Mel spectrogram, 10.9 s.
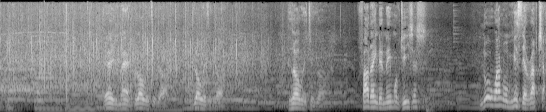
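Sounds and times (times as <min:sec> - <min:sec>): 
audience clapping: 0:00.0 - 0:07.1
speech: 0:02.1 - 0:04.6, 0:05.8 - 0:08.7, 0:09.6 - 0:10.9.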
